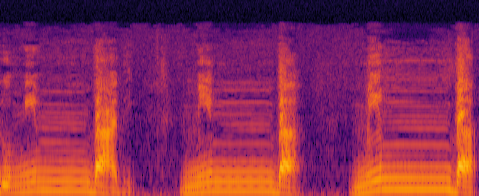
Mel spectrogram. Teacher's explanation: ومر معنا في أحكام الميم الساكنة أن الميم الساكنة إن أتى بعدها باء فحكمها الإخفاء، وذلك بأن نطبق الشفتين على الميم وعلى الباء إطباقة واحدة من غير أن تتحول الميم إلى باء. يعني لا نقول مب بعدي، لو قلنا مب بعدي لكان إظهارا لكان إدغاما، ولو قلنا من بعدي لكان إظهارا.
